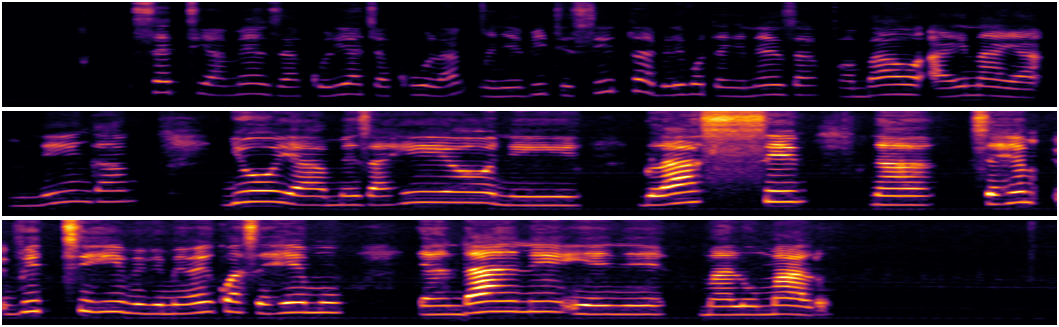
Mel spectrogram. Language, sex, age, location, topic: Swahili, female, 18-24, Dar es Salaam, finance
